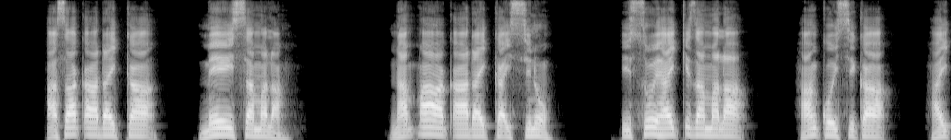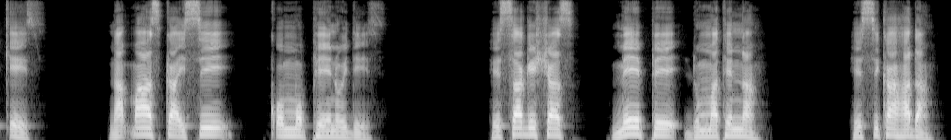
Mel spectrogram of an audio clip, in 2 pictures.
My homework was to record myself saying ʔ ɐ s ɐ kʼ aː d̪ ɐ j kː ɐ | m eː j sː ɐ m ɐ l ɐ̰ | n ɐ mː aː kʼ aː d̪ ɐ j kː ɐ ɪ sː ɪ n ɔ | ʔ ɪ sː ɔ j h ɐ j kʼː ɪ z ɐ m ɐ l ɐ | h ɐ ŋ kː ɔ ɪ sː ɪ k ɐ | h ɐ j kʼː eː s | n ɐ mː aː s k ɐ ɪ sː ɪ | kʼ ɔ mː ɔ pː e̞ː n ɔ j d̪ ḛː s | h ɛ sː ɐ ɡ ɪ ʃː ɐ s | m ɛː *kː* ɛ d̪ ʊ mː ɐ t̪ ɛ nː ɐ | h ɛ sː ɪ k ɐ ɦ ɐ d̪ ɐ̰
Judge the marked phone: incorrect: pː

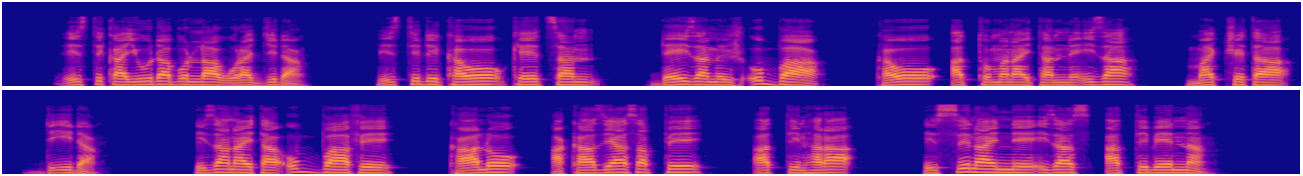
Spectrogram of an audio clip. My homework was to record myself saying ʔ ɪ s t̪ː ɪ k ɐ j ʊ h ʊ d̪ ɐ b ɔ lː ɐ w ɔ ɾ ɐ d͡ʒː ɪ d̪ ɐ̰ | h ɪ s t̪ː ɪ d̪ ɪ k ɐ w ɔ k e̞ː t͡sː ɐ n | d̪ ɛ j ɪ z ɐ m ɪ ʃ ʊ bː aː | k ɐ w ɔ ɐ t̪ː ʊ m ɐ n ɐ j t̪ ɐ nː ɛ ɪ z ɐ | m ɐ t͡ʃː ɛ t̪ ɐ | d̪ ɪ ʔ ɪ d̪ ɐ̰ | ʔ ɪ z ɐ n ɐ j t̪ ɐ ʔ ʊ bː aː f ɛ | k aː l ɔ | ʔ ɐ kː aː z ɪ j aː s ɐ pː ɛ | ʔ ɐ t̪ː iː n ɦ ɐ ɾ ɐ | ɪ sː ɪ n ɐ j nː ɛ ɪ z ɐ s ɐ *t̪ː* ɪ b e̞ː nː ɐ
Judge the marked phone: correct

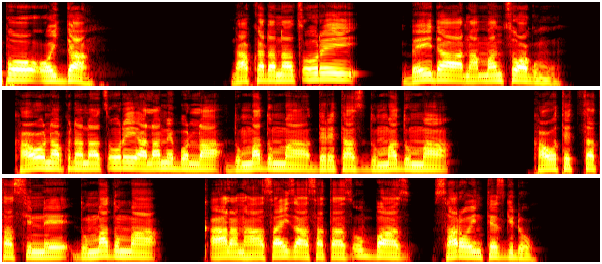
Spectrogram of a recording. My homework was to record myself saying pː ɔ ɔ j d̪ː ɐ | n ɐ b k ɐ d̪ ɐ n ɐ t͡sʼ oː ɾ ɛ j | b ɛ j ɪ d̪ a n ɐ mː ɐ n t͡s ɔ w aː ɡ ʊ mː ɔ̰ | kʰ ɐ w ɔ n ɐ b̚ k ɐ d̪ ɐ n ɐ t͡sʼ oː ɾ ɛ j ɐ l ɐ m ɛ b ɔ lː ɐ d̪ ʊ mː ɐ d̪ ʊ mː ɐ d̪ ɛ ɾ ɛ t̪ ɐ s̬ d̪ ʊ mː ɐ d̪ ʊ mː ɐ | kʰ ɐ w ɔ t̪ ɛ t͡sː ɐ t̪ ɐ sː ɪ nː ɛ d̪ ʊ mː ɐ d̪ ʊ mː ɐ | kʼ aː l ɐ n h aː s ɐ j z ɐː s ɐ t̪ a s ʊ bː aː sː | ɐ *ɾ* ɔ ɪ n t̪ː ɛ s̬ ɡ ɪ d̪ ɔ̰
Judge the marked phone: correct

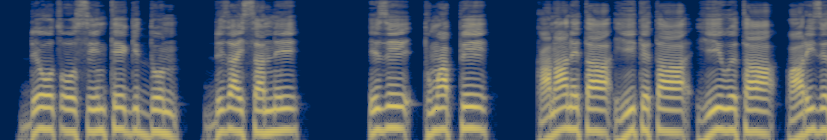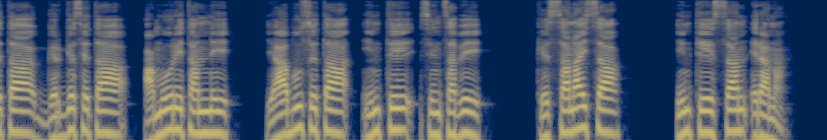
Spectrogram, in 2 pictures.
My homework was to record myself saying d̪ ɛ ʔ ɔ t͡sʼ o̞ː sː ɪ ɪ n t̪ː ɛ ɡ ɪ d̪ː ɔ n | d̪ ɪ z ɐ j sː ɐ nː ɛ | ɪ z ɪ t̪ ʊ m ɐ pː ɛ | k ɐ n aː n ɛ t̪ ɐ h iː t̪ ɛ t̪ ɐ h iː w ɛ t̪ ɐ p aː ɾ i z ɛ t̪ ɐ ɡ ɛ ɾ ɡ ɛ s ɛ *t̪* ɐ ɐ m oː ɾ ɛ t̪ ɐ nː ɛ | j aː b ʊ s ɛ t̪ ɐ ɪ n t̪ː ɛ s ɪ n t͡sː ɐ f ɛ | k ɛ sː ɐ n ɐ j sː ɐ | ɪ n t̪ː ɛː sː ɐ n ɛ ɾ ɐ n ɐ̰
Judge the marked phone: correct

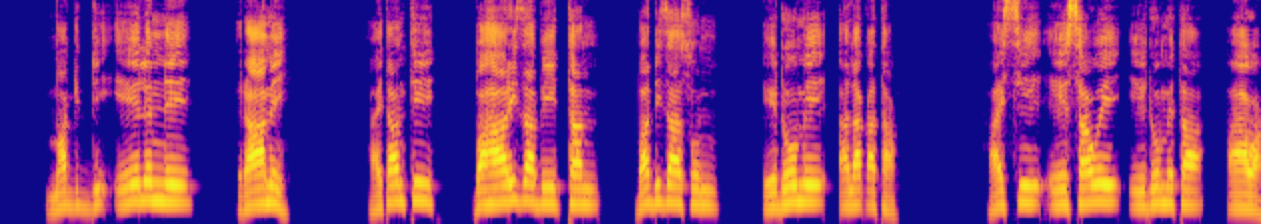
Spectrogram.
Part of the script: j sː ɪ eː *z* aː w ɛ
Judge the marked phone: incorrect: s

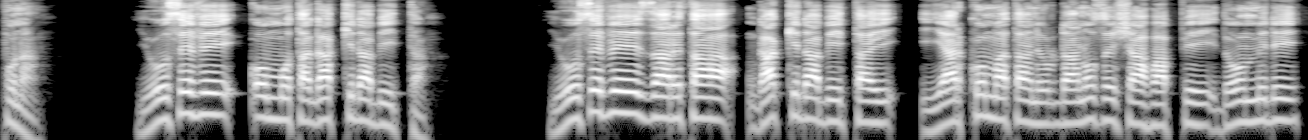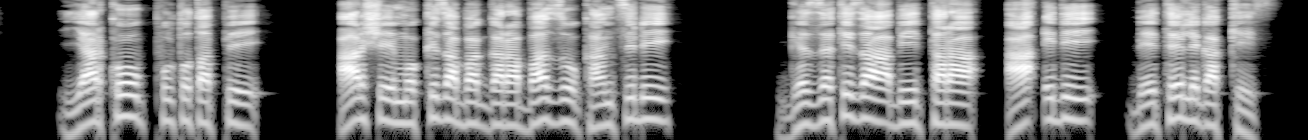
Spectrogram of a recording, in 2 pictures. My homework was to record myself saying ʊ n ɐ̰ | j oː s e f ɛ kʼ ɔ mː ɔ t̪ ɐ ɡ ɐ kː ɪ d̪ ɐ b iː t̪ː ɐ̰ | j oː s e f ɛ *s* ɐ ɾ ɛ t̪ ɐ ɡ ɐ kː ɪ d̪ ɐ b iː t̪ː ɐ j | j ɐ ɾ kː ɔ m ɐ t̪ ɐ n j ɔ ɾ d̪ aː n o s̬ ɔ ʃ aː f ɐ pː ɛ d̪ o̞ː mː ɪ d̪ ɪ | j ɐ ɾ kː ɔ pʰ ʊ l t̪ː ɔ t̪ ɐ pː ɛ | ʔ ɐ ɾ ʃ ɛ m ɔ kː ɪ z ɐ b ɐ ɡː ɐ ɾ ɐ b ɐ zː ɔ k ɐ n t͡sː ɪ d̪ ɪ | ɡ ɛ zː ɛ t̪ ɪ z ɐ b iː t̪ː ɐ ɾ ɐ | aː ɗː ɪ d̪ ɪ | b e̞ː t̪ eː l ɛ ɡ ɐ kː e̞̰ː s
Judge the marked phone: incorrect: z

